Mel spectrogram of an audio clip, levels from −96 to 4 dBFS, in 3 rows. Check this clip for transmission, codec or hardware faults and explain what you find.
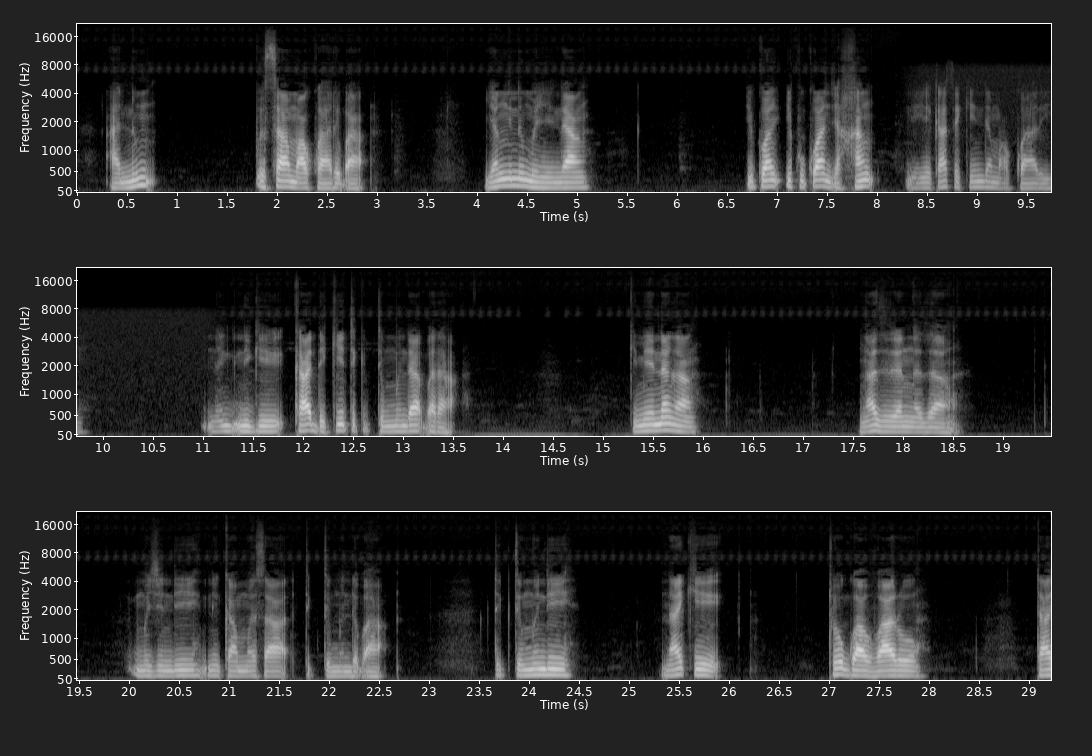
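One transmission fault is present. Digital radio blending to analogue, 8.18 to 11.33 s: the receiver cross-fades over about 306 ms to the FM signal, dropping about 5 dB and adding faint hiss, before returning ahead of "ka daki tukti munda".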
